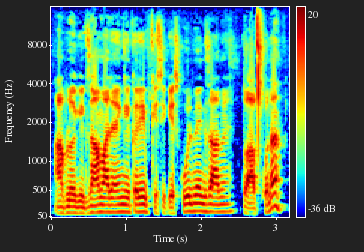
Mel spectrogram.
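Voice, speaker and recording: A male science teacher giving a classroom-style chemistry lesson with a sore, slightly hoarse throat. He asks his students questions, answers them himself, and keeps repeating the key words. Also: medium pitch, quick pace. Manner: repeats key words and calls listeners "kids" and "brother".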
